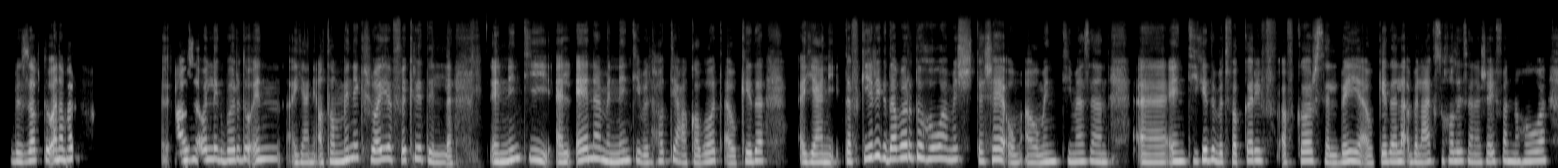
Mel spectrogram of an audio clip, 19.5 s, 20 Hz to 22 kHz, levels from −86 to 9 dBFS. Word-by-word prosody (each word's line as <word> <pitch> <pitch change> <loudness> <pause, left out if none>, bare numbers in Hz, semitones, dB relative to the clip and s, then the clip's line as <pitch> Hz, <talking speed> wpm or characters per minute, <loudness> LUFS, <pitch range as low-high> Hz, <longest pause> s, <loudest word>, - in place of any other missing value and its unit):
بالضبط 215 +4 0
وأنا 240 +1 +5
برضو 255 +2 +1 1.1
أ - - -10
عاوزة 230 +3 +2
أقول 240 +2 +1
لِك 255 -1 +1
برضو 235 +3 +1
إن 260 +2 0
يعني 185 0 -2
أطمنِك 205 +9 +2
شوية 240 +3 +1
فكرة 250 +1 -3
ال 180 -4 -2 0.5
إن 195 +2 +5
أنتِ 275 +3 +1 0.4
قلقانة 225 +8 +3
من 230 - +4
إن 195 -1 +3
أنتِ 225 +2 +1
بتحطي 210 +4 -4
عقبات 190 +3 -2
أو 165 -6 -4
كده، 215 +5 +1 0.4
يعني 190 -1 +1
تفكيرِك 270 +9 +1
ده 255 0 +3
برضو 290 +1 +3
هو 265 0 0
مش 250 +1 -2
تشاؤم، 210 -4 0
أو 180 -2 -2
أنتِ 205 +1 0
مثلًا 200 0 0 0.4
آآ 185 0 0
أنتِ 205 0 +1
كده 235 0 +4
بتفكري 200 +3 -1
في 220 - -17
أفكار 215 +3 -1
سلبية 200 0 +1
أو 170 - -4
كده، 195 +2 0
لأ 205 -2 +1
بالعكس 190 +3 -3
خالص 215 0 -2
أنا 190 -1 -4
شايفة 205 +2 -4
إن 205 -1 +2
هو 205 +3 0
210 Hz, 155 wpm, -23 LUFS, 195-240 Hz, 1.1 s, وأنا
